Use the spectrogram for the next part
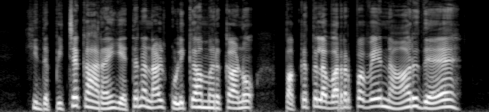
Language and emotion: Tamil, disgusted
